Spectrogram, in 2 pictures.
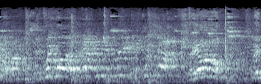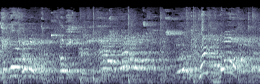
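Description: Live game sound of a basketball game on a hardwood gym floor: sneakers squeaking, a basketball being dribbled and bouncing, and players calling out, in a large echoing hall.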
